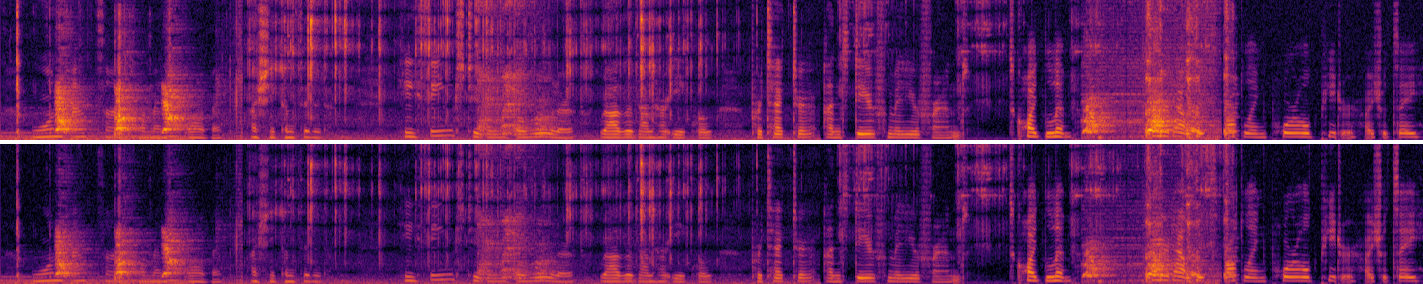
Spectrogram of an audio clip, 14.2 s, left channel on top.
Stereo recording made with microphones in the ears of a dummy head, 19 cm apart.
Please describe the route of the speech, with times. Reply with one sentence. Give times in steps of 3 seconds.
In this clip you hear the speech on the left from 0 s, in the centre from 9 s and on the right from 12 s.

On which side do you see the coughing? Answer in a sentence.
In this clip you hear the coughing in the centre.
